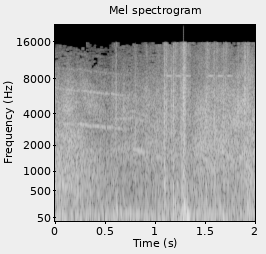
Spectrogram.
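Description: Gunfire cracks in sharp bursts.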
